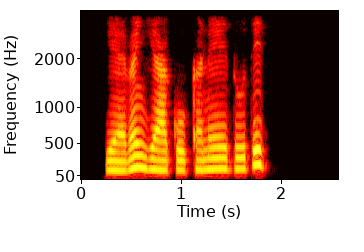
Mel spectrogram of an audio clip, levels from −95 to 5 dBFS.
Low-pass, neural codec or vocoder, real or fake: 3.6 kHz; none; real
